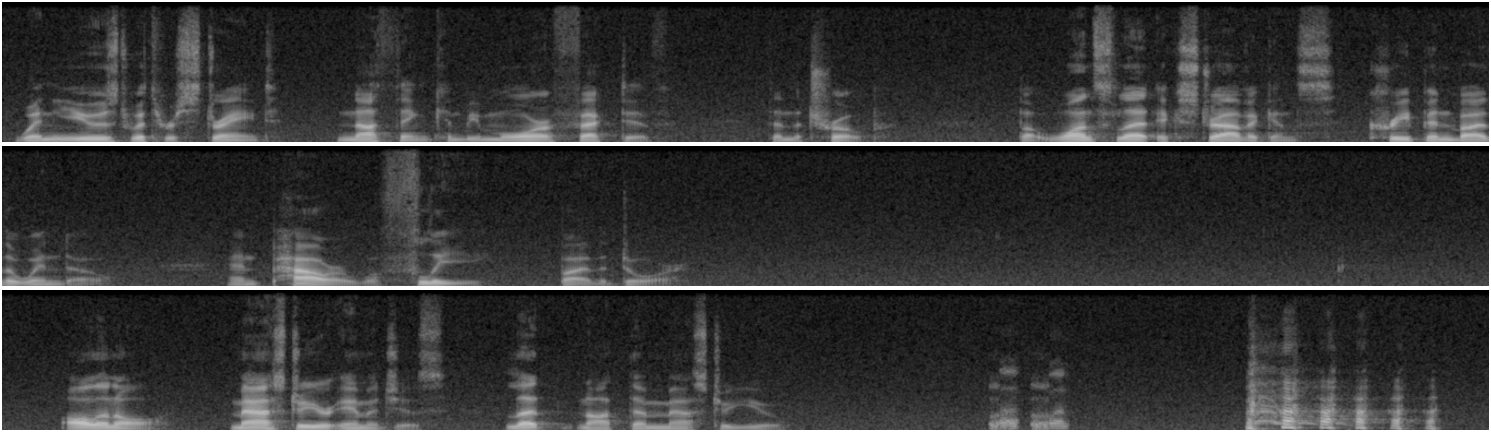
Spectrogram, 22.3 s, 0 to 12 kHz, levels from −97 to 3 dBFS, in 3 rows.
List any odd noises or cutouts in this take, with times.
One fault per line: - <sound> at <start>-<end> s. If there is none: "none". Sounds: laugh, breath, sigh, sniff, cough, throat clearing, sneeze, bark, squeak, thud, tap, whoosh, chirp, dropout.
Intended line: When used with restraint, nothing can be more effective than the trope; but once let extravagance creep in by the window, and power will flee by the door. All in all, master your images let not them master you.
- laugh at 19.8-20.2 s
- laugh at 21.1-22.1 s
